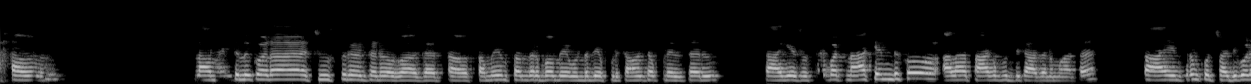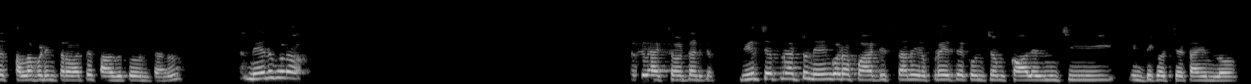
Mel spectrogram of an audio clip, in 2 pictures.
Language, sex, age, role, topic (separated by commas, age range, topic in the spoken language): Telugu, male, 20-24, guest, పనిలో ఏకాగ్రత పెంచుకోవడానికి మీరు పాటించే చిన్న రోజువారీ అలవాటు ఏమిటి?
